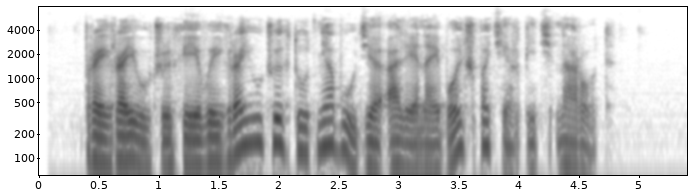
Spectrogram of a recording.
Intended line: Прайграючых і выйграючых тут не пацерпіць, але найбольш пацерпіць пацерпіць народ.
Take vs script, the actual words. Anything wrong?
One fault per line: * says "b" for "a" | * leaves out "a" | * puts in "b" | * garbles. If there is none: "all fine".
* says "будзе" for "пацерпіць"
* leaves out "пацерпіць"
